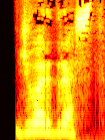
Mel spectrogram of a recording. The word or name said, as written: ज्वरग्रस्त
